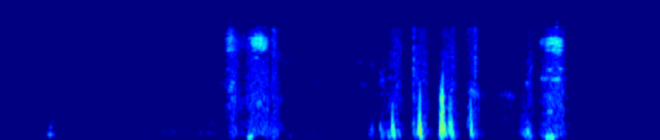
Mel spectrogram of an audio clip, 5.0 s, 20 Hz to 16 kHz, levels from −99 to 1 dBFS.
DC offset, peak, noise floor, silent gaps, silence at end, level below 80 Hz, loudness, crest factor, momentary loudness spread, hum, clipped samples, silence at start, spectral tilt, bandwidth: under 0.1%; -32 dBFS; under -90 dBFS; none; 0.7 s; -86 dBFS; -56 LUFS; 30 dB; 15 LU; none; under 0.1%; 1.7 s; -4 dB/octave; 8.8 kHz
